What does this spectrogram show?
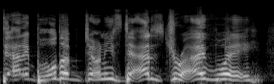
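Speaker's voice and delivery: high, wobbling wail of confession; mock sobbing. Bawling boy confesses driveway to dad, hammed-up sobs. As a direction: blubber it out like a guilty kid. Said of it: "sobbing uncontrollably".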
